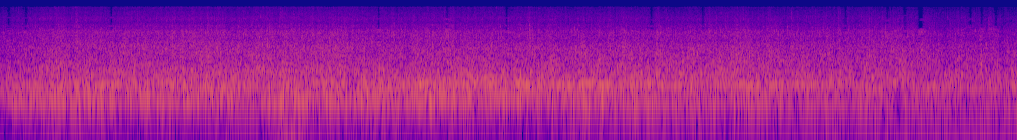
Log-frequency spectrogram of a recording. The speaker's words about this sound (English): we reached another trials point where acceleration and braking would be tested. Not that narrowboats need to accelerate fast, but this is a trial after all. The boats each came out of a lock to a standstill and then floored it while being timed.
